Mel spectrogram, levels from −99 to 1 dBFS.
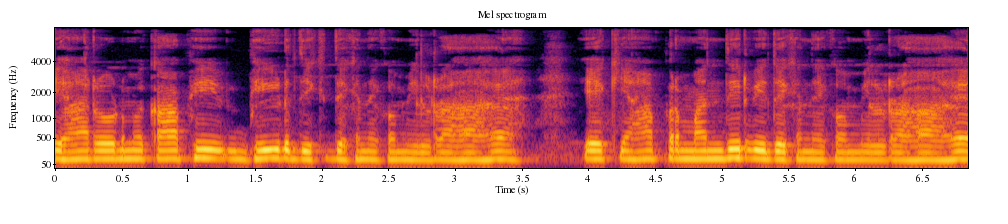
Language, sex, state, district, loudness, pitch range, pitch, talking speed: Hindi, male, Odisha, Sambalpur, -14 LUFS, 120-130 Hz, 125 Hz, 185 wpm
